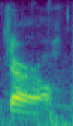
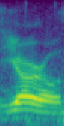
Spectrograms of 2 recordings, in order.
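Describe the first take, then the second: First: The word begins with a J sound. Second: The word begins with a Y sound. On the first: The speaker calls it wrong. "not jarl" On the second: The speaker calls it right. "The word is jarl"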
